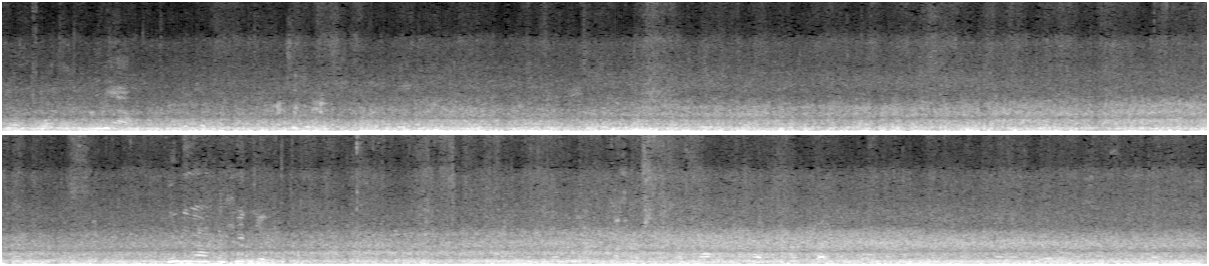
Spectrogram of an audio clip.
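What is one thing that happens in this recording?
Light rain patters steadily on wet pavement outdoors.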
